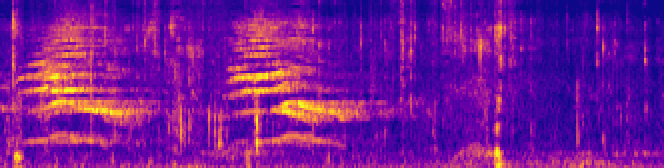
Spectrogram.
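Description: Gray langurs giving high, whining squeals: two arching calls in the first half. A single sharp click near the four-second mark.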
